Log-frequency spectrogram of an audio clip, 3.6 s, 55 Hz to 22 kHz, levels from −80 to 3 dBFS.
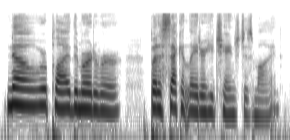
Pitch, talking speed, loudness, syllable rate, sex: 200 Hz, 200 wpm, -19 LUFS, 5.9 syllables/s, female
